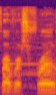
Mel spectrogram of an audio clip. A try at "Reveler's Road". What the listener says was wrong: It's Reveler's. No, there's an L in there, so... Reveler.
